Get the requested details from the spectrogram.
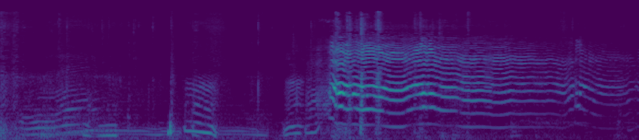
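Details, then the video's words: Male coypu calling to females in a cage after joining them: a series of plaintive harmonic wails and short broken cries, ending in one long loud quavering moan that slowly fades. "Нутрии. Самец общается с самками в клетке."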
